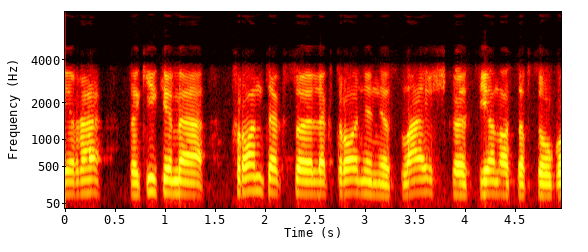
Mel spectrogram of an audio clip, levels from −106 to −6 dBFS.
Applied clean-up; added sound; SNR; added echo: none; none; none; none.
